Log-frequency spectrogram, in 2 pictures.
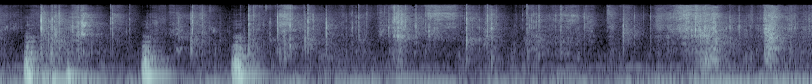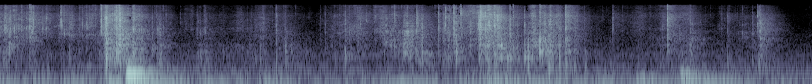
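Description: Plastic wrapper of a hockey trading card pack crinkling and tearing as it is ripped open by hand. The crackling comes in irregular spurts and is loudest twice, around the middle and again later.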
